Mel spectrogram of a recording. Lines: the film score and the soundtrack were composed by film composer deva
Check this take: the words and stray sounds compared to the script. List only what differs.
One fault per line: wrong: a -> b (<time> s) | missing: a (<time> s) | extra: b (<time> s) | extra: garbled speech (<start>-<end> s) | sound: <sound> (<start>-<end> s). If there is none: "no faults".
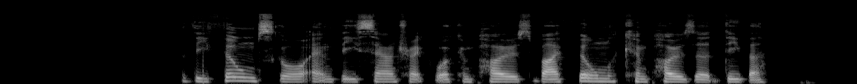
no faults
